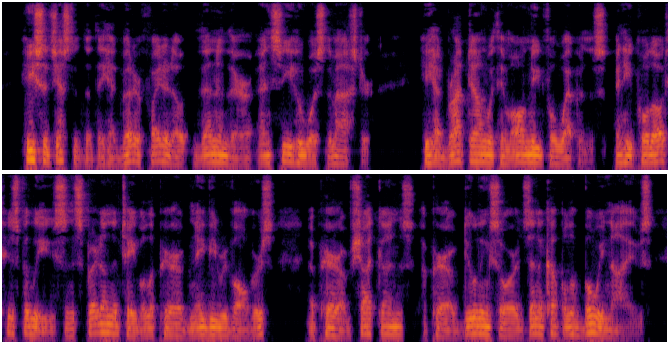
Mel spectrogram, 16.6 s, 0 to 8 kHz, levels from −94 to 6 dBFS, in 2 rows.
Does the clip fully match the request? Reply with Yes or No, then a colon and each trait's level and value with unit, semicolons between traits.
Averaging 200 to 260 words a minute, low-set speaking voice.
Yes: fast, 205 wpm; very low, 90 Hz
